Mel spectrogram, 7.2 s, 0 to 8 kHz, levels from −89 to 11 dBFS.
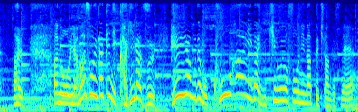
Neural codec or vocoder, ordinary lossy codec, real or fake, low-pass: none; none; real; 7.2 kHz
